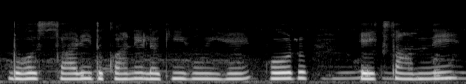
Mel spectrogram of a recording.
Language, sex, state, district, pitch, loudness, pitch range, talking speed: Hindi, female, Madhya Pradesh, Bhopal, 265 Hz, -16 LUFS, 255-270 Hz, 115 wpm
